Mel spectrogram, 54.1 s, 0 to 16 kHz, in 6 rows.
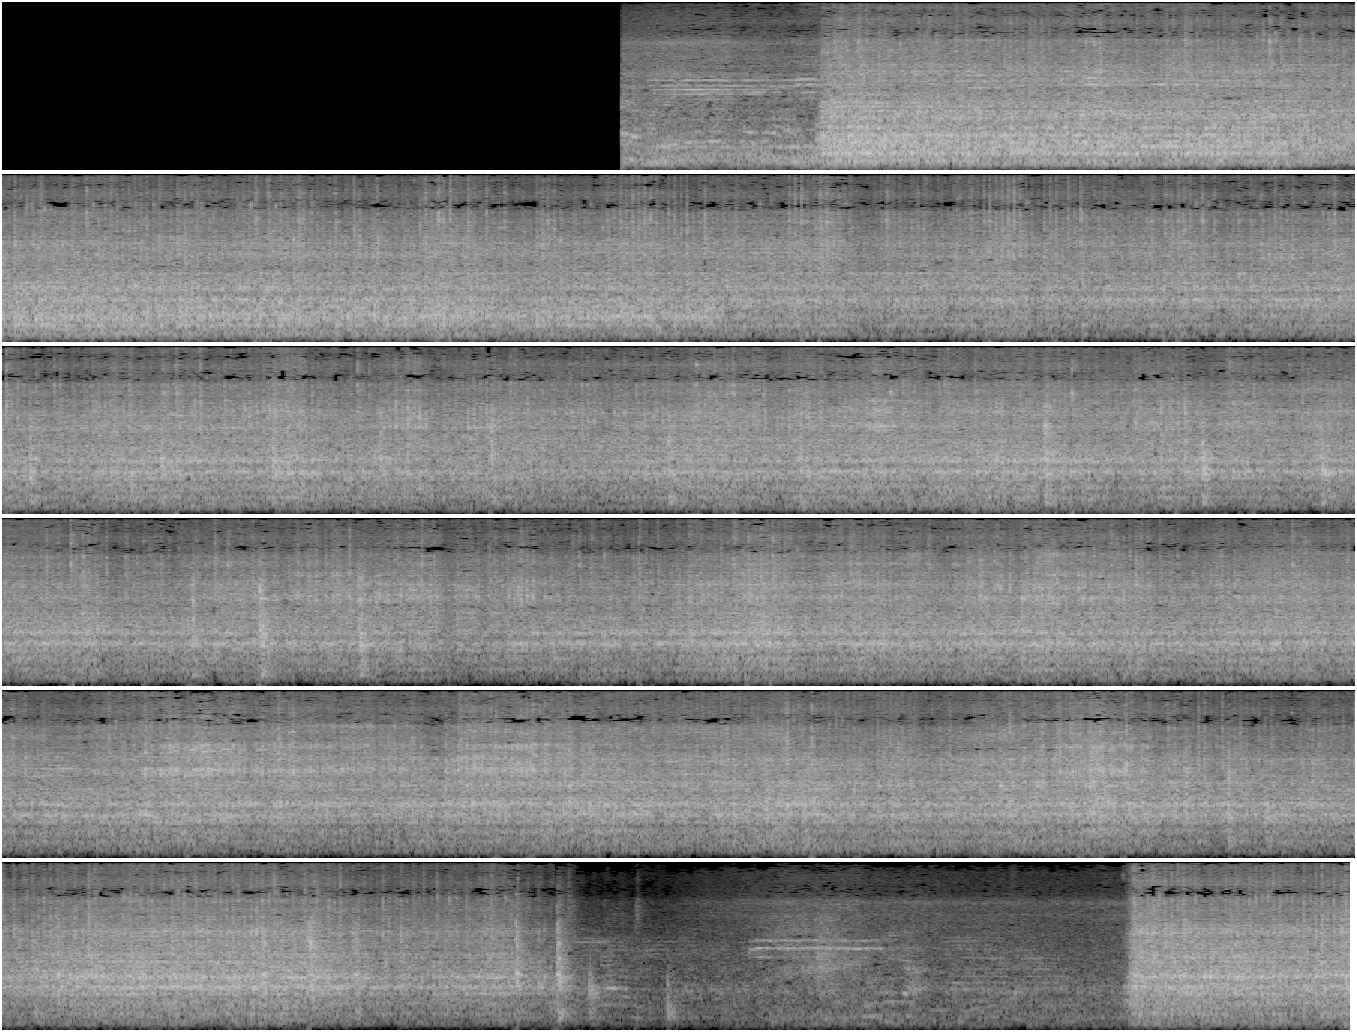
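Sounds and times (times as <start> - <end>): chisel cutting wood: 5.4 - 49.0, 52.6 - 54.0
wood lathe running: 5.4 - 49.0, 52.6 - 54.0.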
